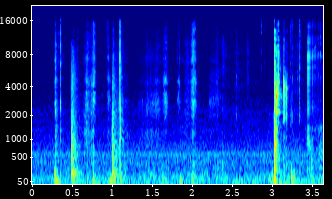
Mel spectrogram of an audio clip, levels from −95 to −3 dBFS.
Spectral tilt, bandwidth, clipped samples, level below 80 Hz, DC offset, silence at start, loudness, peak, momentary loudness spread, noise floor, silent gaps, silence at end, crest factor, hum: -2.5 dB/octave; 16.5 kHz; under 0.1%; -60 dBFS; under 0.1%; 0.05 s; -41 LUFS; -14 dBFS; 28 LU; -63 dBFS; none; 0 s; 34 dB; none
